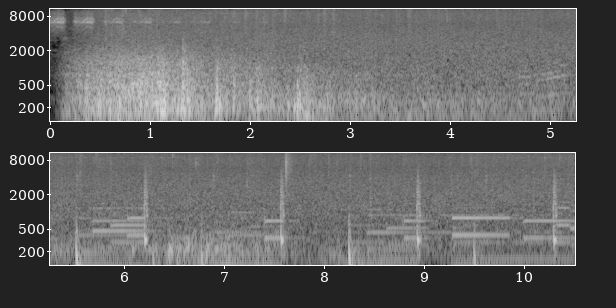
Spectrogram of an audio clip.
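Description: Steady rain hisses and patters with low thunder rumbling early on, followed by scattered sharp drips and splashes against a surface, with no voices.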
